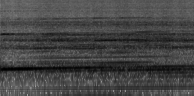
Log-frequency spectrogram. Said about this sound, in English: the Mercedes boom along Cooper Straight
